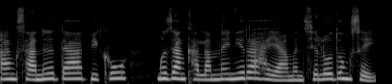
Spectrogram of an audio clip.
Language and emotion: Bodo, neutral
